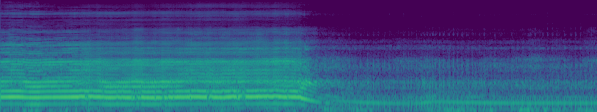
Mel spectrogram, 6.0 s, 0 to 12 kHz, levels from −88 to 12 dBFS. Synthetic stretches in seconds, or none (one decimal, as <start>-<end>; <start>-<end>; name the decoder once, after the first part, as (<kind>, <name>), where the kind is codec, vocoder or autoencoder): 0.8-3.0 (vocoder, Vocos)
